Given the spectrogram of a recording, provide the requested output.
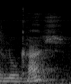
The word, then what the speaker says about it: Lukács: But the point that some people make, and these are two people, one is Lukács, as Danny taught me to the pronunciation.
